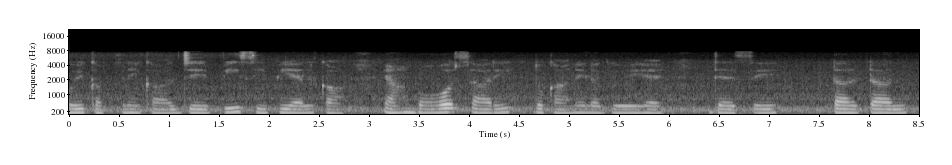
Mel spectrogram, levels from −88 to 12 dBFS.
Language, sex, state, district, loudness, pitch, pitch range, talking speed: Hindi, female, Bihar, Patna, -21 LUFS, 160 Hz, 155-170 Hz, 135 wpm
